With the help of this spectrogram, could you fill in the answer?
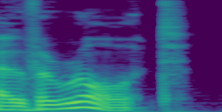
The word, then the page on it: overwrought: British English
